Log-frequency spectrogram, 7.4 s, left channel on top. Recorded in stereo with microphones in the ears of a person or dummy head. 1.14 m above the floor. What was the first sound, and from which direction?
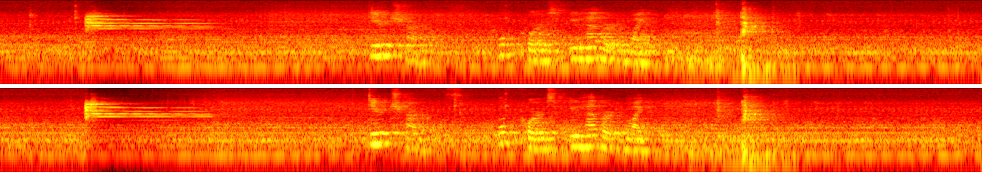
A bell, 40° right (ahead or behind).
